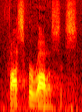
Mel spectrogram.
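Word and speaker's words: phosphorolysis: off a glucose it's a reaction we call phosphor alysus pH OS pH o r yl I'm sorry boss oh I'm saying Oly sis I'll spell that again pH OS phor oh L Y s is phosphor alysus okay phosphor alysus uses a phosphate to break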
